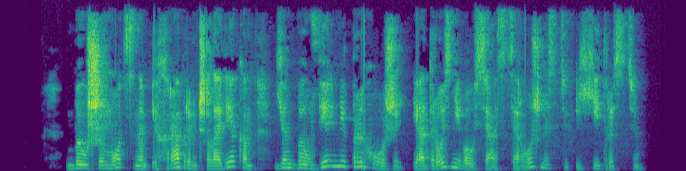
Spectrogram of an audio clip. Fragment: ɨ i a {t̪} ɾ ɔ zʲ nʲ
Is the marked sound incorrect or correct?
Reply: incorrect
